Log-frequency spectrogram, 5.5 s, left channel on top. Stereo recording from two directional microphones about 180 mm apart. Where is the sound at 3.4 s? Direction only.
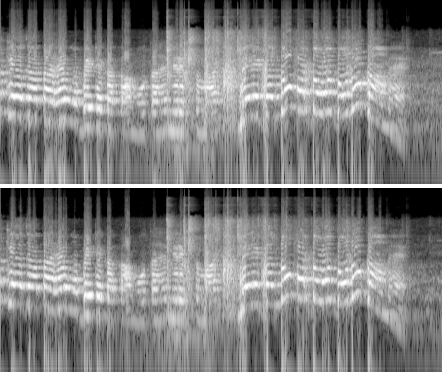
20° left (ahead or behind).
